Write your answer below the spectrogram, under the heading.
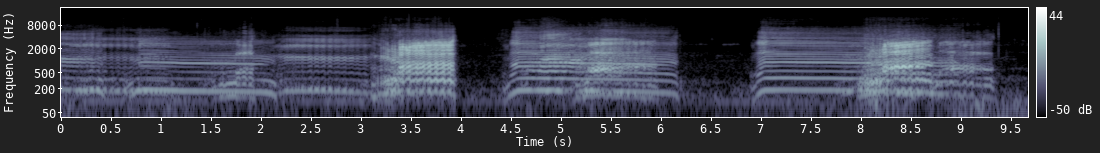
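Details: Three long, drawn-out sheep baas, each lasting two to three seconds with a quavering voice that rises and strains toward the end, separated by brief silences.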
